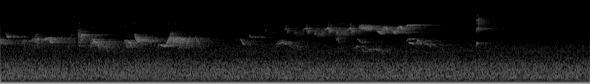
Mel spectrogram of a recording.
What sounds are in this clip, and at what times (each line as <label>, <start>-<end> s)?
Black-headed Grosbeak song, 0-6 s
Hermit Warbler song, 2-6 s
Black-headed Grosbeak call, 4-6 s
